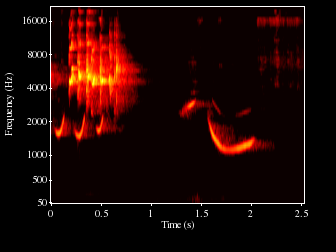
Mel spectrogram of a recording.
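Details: Pet rose-ringed parakeet that has come out of its cage gives a burst of harsh raspy screeching with three quick looping whistles, then a short rising whistle and a long clear whistle sliding downward.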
